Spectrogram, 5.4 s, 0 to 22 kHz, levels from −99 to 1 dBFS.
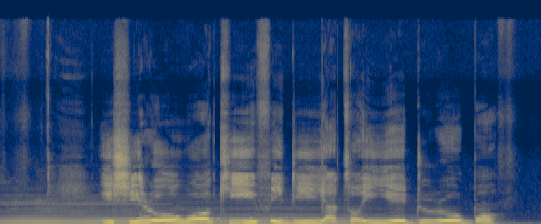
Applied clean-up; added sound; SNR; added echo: none; Bowed string instrument; 16 dB; none.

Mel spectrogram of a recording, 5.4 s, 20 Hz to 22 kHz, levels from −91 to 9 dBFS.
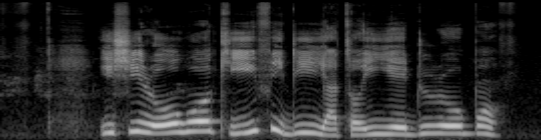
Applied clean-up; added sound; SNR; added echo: none; none; none; none.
